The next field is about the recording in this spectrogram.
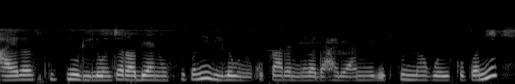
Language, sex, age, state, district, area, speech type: Nepali, female, 18-30, West Bengal, Kalimpong, rural, spontaneous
